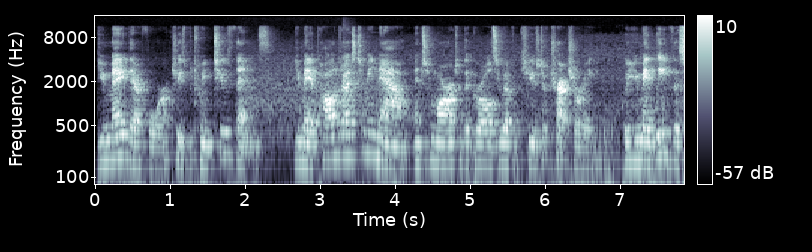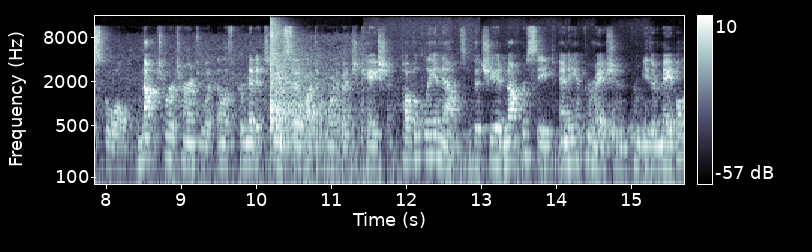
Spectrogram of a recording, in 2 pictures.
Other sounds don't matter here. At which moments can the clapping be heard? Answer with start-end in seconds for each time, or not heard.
3.2-3.9, 10.2-11.3.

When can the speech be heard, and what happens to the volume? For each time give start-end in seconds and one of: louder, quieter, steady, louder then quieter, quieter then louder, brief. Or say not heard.
0.0-15.6 steady.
